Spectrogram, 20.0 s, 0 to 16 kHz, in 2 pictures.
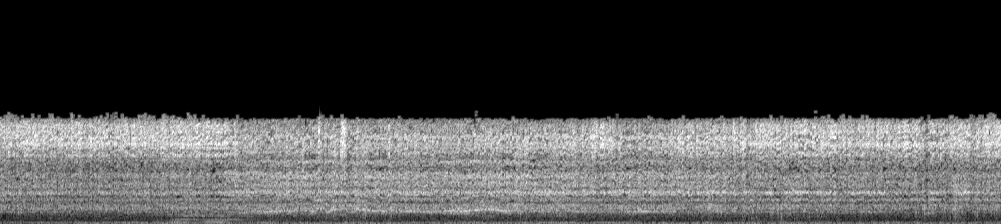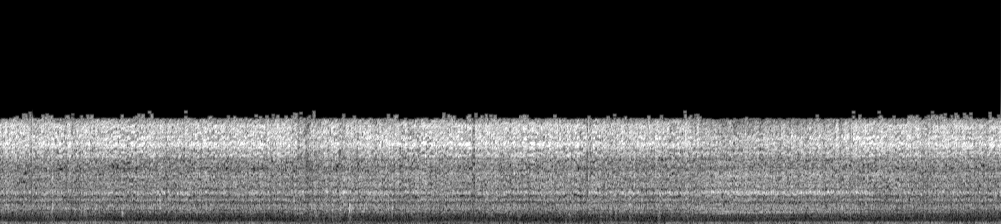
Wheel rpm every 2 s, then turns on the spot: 110, 110, 110, 110, 120, 110, 110, 110, 110, 120.
none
